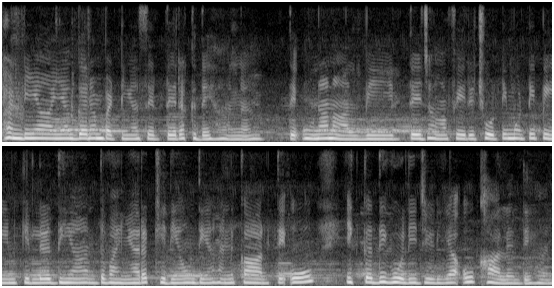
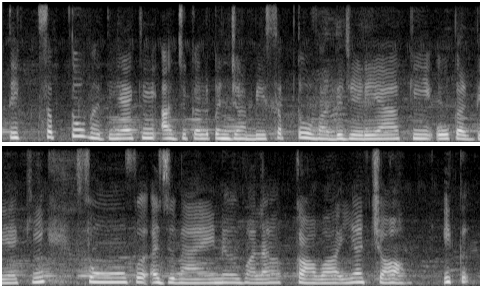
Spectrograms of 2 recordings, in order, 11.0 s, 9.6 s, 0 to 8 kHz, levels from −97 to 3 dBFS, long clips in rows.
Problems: none marked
